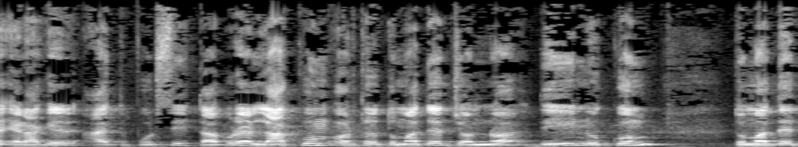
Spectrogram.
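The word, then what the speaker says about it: لَكُمْ: তারপর লাম জবর লাহ কাফ মিম পেশ কুম লাকুম দালিয়া জের দিনুন পেশ নু দিনু কাফ মিম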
